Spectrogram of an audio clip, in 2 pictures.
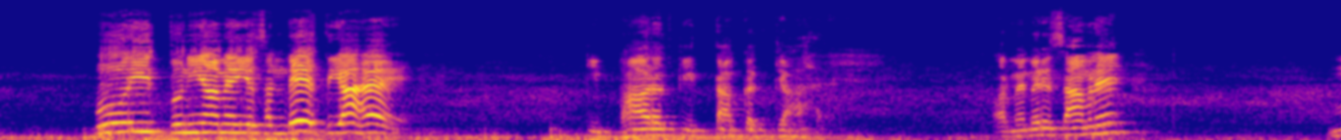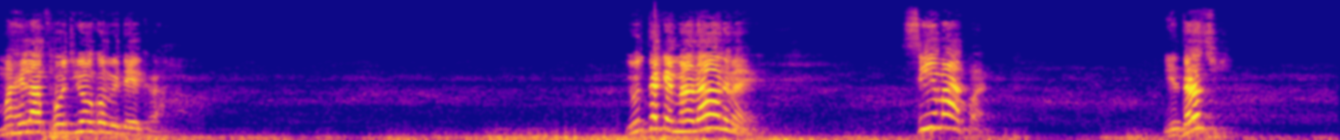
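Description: An elderly man speaks forcefully into microphones outdoors, in bursts with pauses.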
